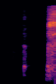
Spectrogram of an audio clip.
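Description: A child sneezes once: a short sharp intake followed by a loud, breathy burst. No one talks.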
